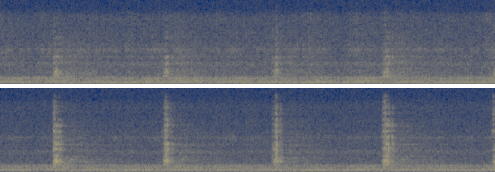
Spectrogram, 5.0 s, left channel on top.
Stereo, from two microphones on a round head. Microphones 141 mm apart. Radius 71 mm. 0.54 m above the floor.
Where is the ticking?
70° right (ahead or behind), 1.4 m.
